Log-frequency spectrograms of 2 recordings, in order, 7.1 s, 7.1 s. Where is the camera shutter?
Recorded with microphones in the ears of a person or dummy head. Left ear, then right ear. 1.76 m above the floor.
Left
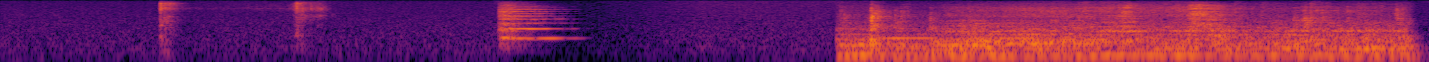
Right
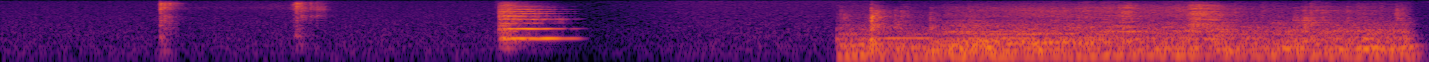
25° right (ahead or behind), 1.6 m.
